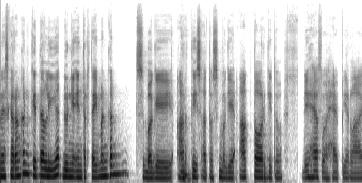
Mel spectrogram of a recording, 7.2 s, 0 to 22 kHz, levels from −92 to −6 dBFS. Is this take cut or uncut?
uncut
